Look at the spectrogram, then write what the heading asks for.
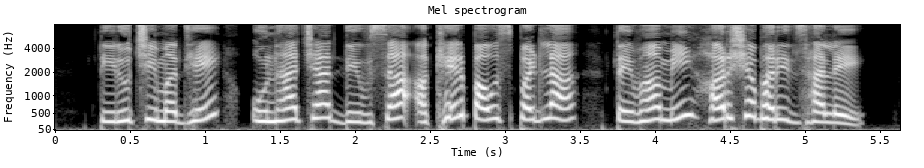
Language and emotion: Marathi, happy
